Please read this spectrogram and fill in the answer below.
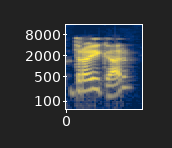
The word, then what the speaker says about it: draugar: Så att när du kommer där i din väldigt shiny och väldigt coola armor så får du möta drögar som är 3 meter mellan axlarna. Och det är ju inte jätteroligt kanske. Och ja, det uttalas dröjgar och dröjgur.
